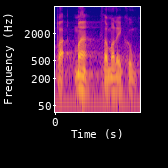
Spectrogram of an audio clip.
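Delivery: soft, polite announcement; gentle husband. Pretend. Husband courteously warning his wife he'll be angry later, soft and gentle. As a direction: ask her kindly if she is ready.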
